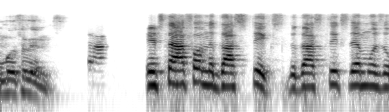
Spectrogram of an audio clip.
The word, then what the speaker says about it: Gnostic: That's when they set it to and it's the Gnostics with an N. You check? Because if you realize they used to the G silent.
